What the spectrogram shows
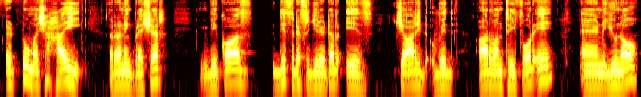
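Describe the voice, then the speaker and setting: A man's voice: mid-range voice, darkish tone. Pakistani-accented man giving repair instructions. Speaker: technical tutorial host.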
